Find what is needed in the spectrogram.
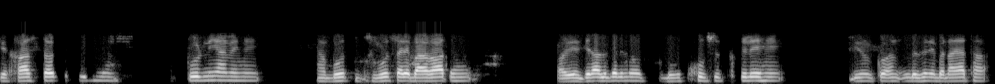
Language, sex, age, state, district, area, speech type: Urdu, male, 18-30, Bihar, Purnia, rural, conversation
